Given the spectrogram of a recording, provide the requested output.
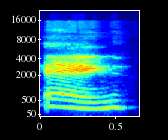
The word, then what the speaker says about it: Aang: I mean, if you're saying Aang, then you're at least halfway there. If you're pronouncing the names of your characters right, you're already a few hundred steps above the live action M.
